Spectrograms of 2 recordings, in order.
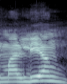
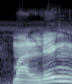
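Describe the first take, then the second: First: The word ends with an 'iang' sound. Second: The word ends with an 'ing' sound. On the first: This is the Minang form. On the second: This is the standard Indonesian form.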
